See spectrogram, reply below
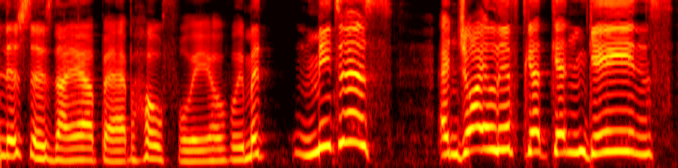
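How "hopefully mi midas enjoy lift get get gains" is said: normal talking voice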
